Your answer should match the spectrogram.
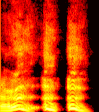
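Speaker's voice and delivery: sudden loud, high grunts; loud mock struggle noises; imitated grunts of a struggle. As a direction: grunt like someone getting jumped. Imitates father being jumped behind him.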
